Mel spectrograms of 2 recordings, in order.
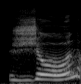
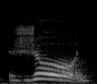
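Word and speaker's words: jaune: are going to see in the first one zhen we have the song uh so you see you look at my mouth I say uh but for the word Jean we have the o sound like in Boku so we have o you see the lips different shape so we have Jean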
